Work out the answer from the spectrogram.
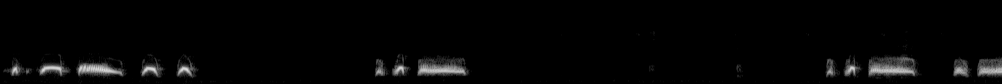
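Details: Spotted dove cooing in 'giọng thổ' voice to prompt a decoy into quick cooing: repeated low phrases of short coos and longer, fuller coos, separated by pauses of a couple of seconds.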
